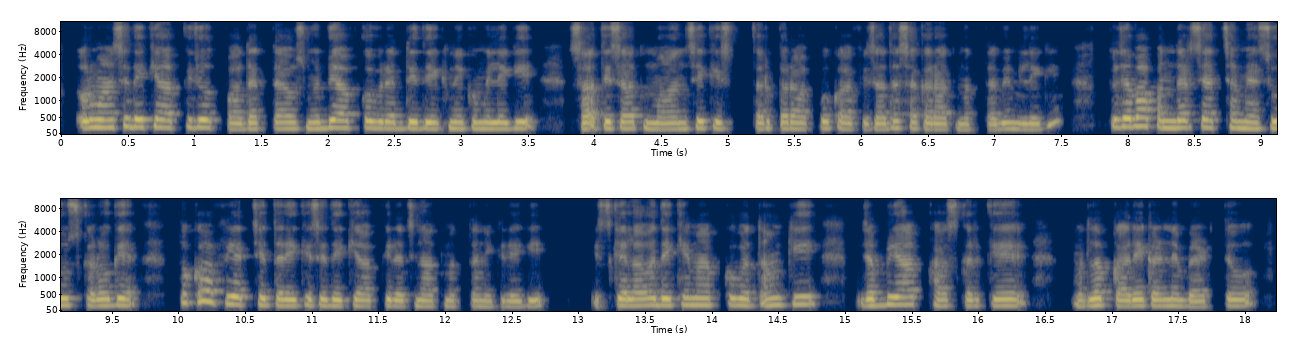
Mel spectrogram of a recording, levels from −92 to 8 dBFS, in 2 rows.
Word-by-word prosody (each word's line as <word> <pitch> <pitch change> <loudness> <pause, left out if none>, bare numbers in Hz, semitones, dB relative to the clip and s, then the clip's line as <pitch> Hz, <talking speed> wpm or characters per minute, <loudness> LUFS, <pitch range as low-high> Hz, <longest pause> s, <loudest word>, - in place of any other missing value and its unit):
और 205 - +7
वहाँ 220 0 +5
से - - +2
देखिए 225 0 +4
आपकी 210 +1 -4
जो 220 - +6
उत्पादकता 175 -3 -4
है 185 - -1
उसमें 185 0 -1
भी 215 - +6
आपको 205 -1 +1
वृद्धि 190 0 +3
देखने 180 0 +2
को 185 - -2
मिलेगी। 180 +1 +2 0.3
साथ 180 - 0
ही - - +6
साथ 185 0 -1
मानसिक 180 +3 0
स्तर 175 0 -6
पर 185 0 +1
आपको 175 +2 -3
काफ़ी 170 -1 -4
ज़्यादा 165 +4 -1
सकारात्मकता 160 -3 -4
भी 175 +2 0
मिलेगी। 170 - -2 0.4
तो 225 - +1
जब 240 +1 +6
आप 250 0 0
अंदर 205 +1 +3
से - - +3
अच्छा 210 -1 -3
महसूस 195 +1 +3
करोगे 185 +2 +3 0.4
तो 265 - -2
काफ़ी 300 -6 +2
अच्छे 215 -2 +1
तरीके 180 +1 +2
से 185 0 +1
देखिए 175 0 0
आपकी 170 +1 -2
रचनात्मकता 165 -1 -5
निखरेगी। 160 +1 -3 0.4
इसके - - -1
अलावा 185 +1 +3
देखिए 195 +1 +2
मैं 200 - +3
आपको 195 0 -2
बताऊँ 195 +1 0
कि 225 0 0 0.3
जब 185 0 +3
भी 215 0 +5
आप 215 0 -1
खास 175 -1 -4
करके 180 +1 0 0.5
मतलब 185 +3 +3
कार्य 170 +1 +3
करने 180 0 0
बैठते 155 -1 -4
हो 175 +7 -2
185 Hz, 200 wpm, -23 LUFS, 175-200 Hz, 0.5 s, और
